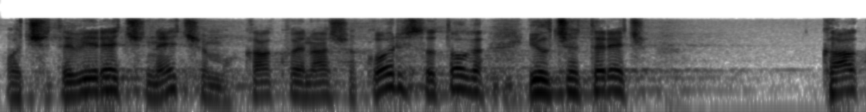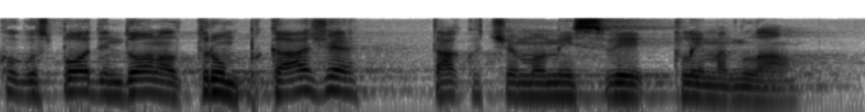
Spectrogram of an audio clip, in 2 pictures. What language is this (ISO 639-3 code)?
hrv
